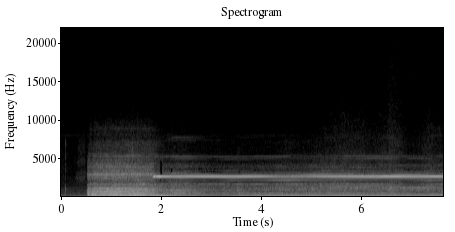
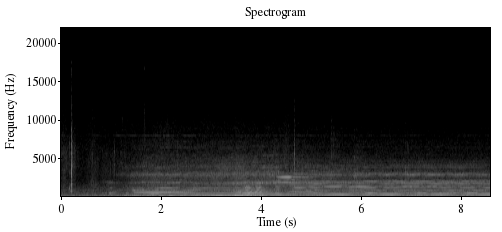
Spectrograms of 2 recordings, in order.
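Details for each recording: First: CNC milling machine, original (unoptimized) toolpath of a milling operation: steady piercing high ring over spindle hum through the cut, chatter vibrations a machinist would not want to hear; optimized toolpath later removes it. Milling chatter. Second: CNC milling on an optimized toolpath with considerably higher spindle speed and feed rate: steady, even cutting tone with clean pitch, no rising howl or scream; normal cut free of chatter vibration.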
